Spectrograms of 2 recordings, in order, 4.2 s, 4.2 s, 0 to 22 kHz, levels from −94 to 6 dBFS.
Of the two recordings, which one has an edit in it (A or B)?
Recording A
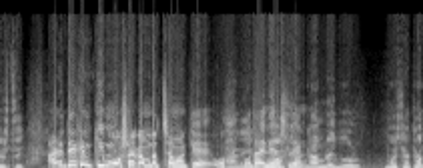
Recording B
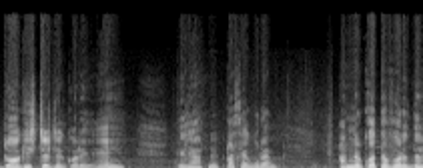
B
